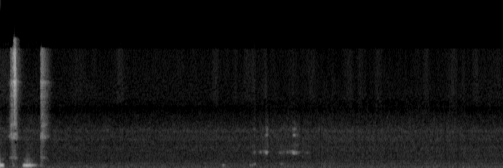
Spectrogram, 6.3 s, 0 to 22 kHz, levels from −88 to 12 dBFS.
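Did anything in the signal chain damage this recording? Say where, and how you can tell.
Yes. Right through the clip there's echo with no canceller, a call-processing failure. Every phrase gets shadowed by a thinner copy about 9 dB down, arriving roughly a third of a second later. That's the far end's loudspeaker leaking into its mic and nothing subtracting it.

There's also a call bitrate drop, where the network and codec stages meet. From 3.29 s to 5.89 s the sound goes rougher and duller as the encoder falls from 32 to 18 kbps and sits at the bottom for about 2.5 s, coding coarsely and trimming the top end.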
